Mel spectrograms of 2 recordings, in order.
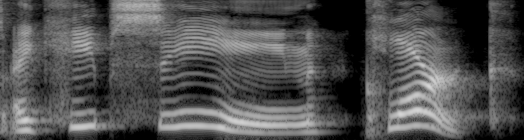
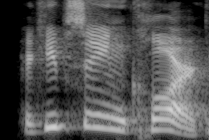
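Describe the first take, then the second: First: High, very slow, drawn-out words; mock haunted confession. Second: Said in the usual way. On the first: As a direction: stretch it out as an imitated frightened patient. Nancy confesses, then teller repeats it.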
